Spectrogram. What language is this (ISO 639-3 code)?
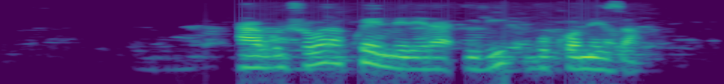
kin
